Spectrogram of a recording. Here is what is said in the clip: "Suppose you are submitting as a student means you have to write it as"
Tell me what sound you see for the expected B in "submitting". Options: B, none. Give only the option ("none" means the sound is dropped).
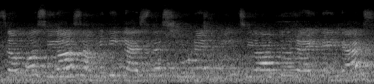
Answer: none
